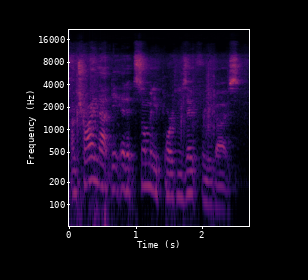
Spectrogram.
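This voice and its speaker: Quick and very animated, a man with a slightly high voice and a Newfoundland accent hosts a do-it-yourself car repair video in his home garage, with background noise audible. His talk wanders chattily, packed with fillers and restarts.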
